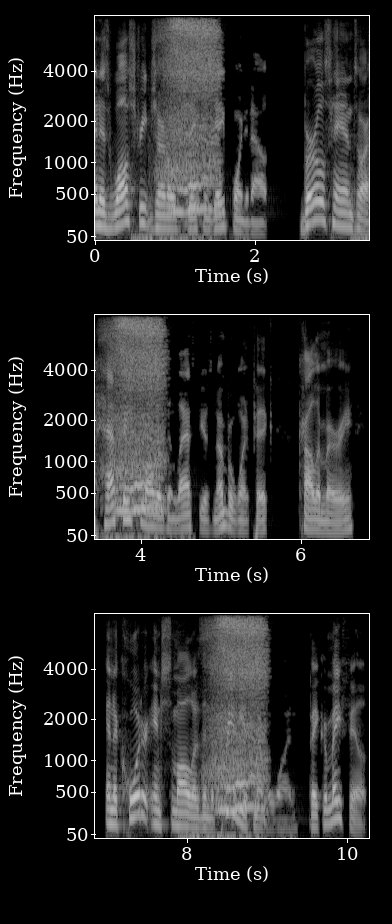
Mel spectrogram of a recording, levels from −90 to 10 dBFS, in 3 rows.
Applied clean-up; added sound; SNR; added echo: classical method spectral subtraction.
